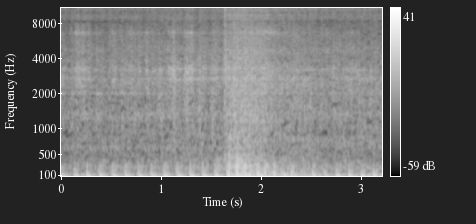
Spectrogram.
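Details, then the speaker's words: Polaris Sportsman 500 ATV after replacing a faulty new CDI box: steady low thump about four beats a second, even with no knocking; clean, healthy idle. "this sister and idols is as beautiful as can be"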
